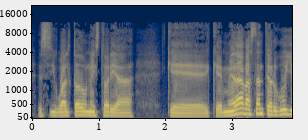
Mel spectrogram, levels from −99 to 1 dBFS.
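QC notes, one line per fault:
throughout: hard clipping, speech driven about 8 dB past the ceiling, so roughly 3% of samples flatten, adding high harmonics heard as harsh crackle on loud syllables.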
